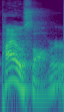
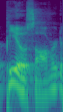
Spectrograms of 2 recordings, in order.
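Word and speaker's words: PioSOLVER: A lot of people have only heard of PIO Solver, or PO Solver, depending on how you say it, because that is the one that has been around the longest.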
